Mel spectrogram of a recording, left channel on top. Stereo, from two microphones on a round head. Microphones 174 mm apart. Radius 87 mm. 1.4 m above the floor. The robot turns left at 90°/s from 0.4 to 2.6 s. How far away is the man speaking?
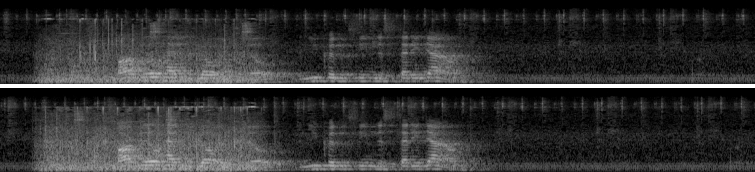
About 3 m.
